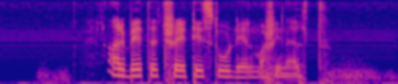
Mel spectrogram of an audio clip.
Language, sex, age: Swedish, female, 25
